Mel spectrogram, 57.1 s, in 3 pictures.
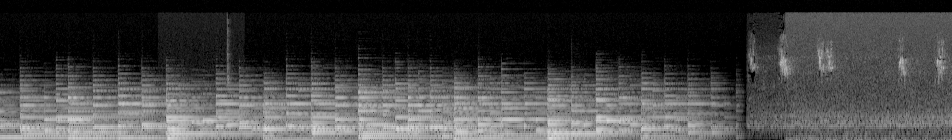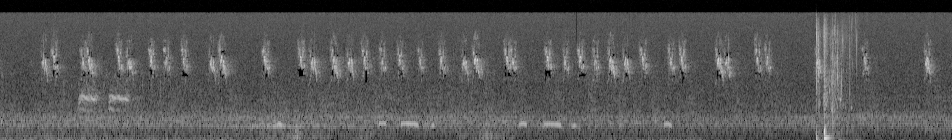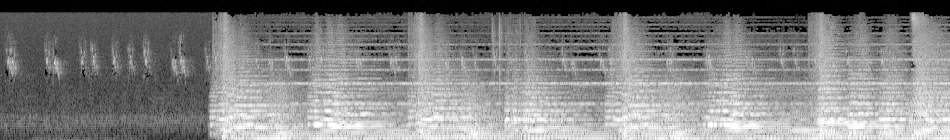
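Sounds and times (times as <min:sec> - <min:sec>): faint background hiss: 0:15.0 - 0:42.3
birds chirping: 0:15.0 - 0:46.4.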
